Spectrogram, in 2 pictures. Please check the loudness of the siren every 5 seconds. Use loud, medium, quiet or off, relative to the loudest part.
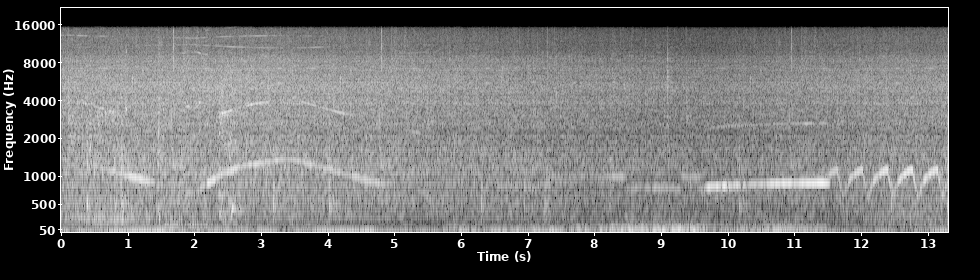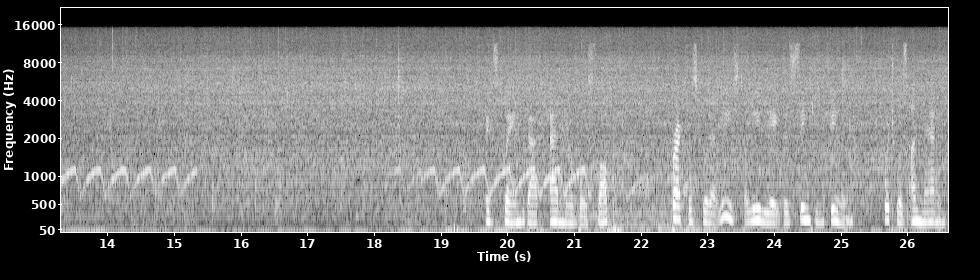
loud, medium, loud, loud, loud, off.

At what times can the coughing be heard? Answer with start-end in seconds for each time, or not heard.
1.5-2.8.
